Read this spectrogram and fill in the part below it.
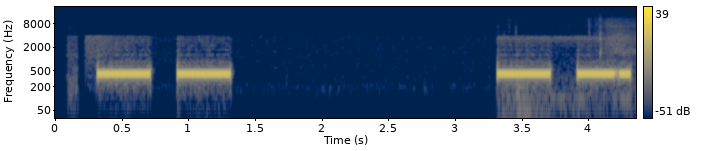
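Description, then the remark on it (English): A telephone ringing tone, heard as a call is placed, sounds as two double pulses of a steady electronic hum, clear, separated by a pause of silence, with no voices. “So look, I got on the phone to Ken to see what he thinks.”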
